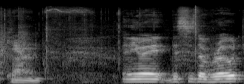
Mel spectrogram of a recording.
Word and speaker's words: Canon: 70 Canyon remember guys you're supposed to pronounce it the cool way Canyon not Cannon anyway this is the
